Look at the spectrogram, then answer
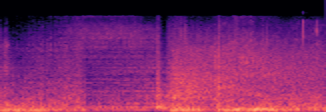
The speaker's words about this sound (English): A literal explosion underneath goes off, millions of horsepower going off like thousands of the most powerful cars combined as the entire craft shakes and rattles.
